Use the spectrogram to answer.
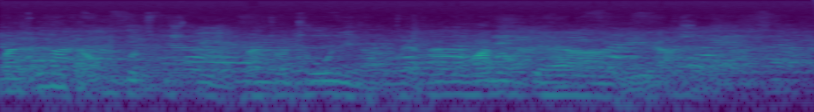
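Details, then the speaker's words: Simulated age-related hearing loss: muffled, dull crowd conversation lacking crisp high frequencies, showing how the conversation blurs. "así suena aproximadamente una conversación para las personas con alguna pérdida auditiva relacionada con la edad"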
